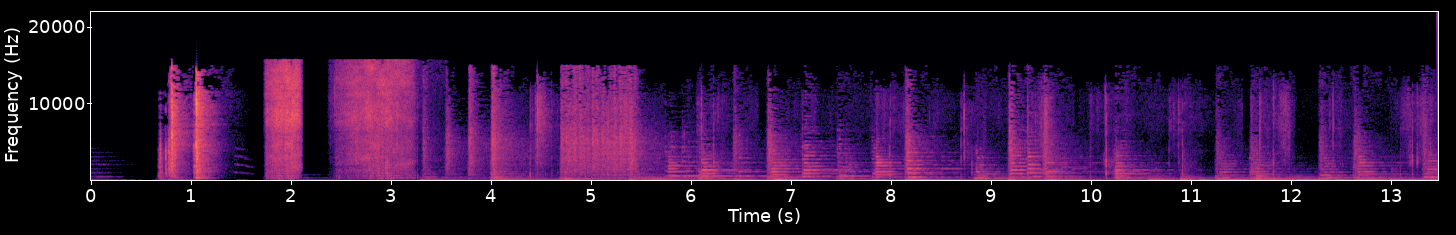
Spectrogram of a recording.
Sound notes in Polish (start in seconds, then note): 0.7 dźwięk otwieranych drzwi; 2.4 dźwięk przesuwanej książki; 2.4 dźwięk wysuwanej książki; 3.9 w tle spokojna muzyka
